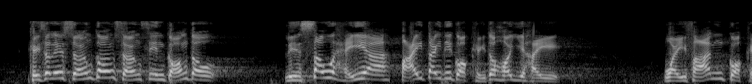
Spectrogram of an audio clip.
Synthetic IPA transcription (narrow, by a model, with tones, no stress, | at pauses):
kʰe˨˩js̬ɐ˨t̚le˨˧jsœː˨˧ŋkɔː˥nsœː˨˧ŋsiː˧nkɔː˨˥ŋt̪o˧w | liː˨˩nsɐ˥wɦe˨˥jaː˧paː˨˥jt̪ɐ˥jt̪iː˥kʷwɔː˧kʰːe˨˩jt̪o˥wɦɔː˨˥jiː˨˧hɐ˨j | wɐ˨˩jfaː˨˥nkʷɔː˧kʰe˨˩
